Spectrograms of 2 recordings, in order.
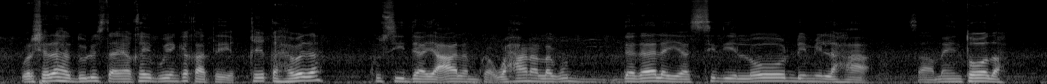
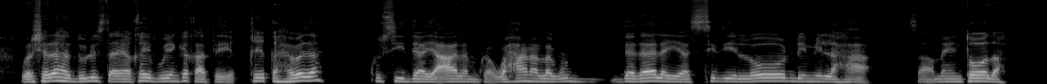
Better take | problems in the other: first | noise reduction (neural mask model Resemble Enhance denoiser)

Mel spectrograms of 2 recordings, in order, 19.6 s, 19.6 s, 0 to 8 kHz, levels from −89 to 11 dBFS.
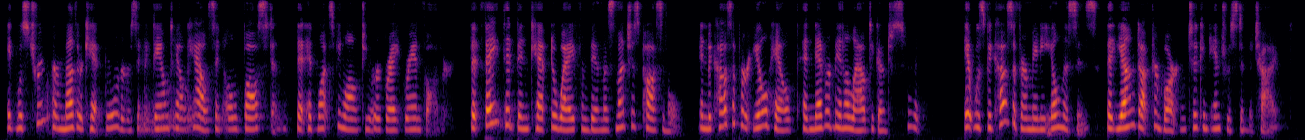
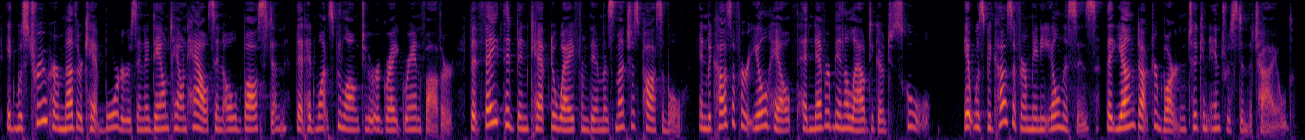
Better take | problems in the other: second | noise reduction (neural mask model DeepFilterNet 3)

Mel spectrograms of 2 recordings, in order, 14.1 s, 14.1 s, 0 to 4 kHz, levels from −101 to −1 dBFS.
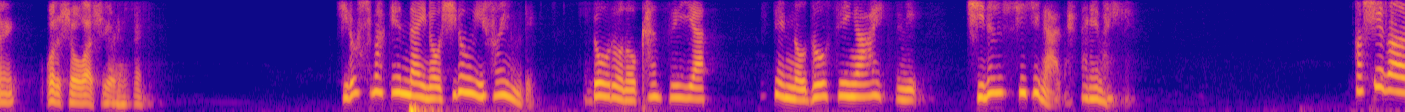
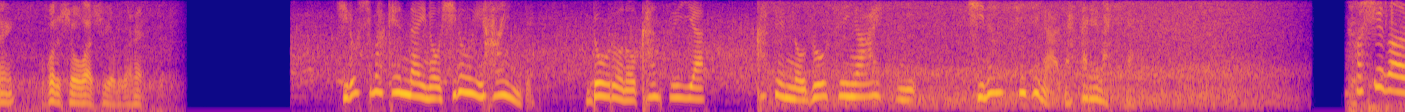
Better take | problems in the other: second | noise reduction (neural mask model DeepFilterNet 3)

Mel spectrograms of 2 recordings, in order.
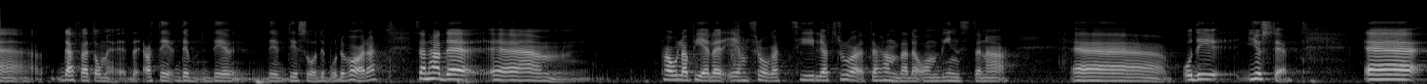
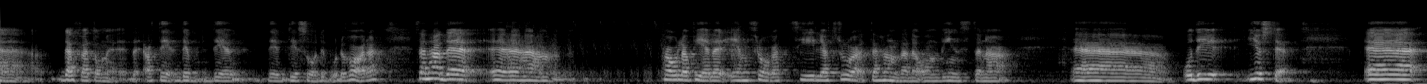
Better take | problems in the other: first | noise reduction (neural separator model SepFormer DNS4)

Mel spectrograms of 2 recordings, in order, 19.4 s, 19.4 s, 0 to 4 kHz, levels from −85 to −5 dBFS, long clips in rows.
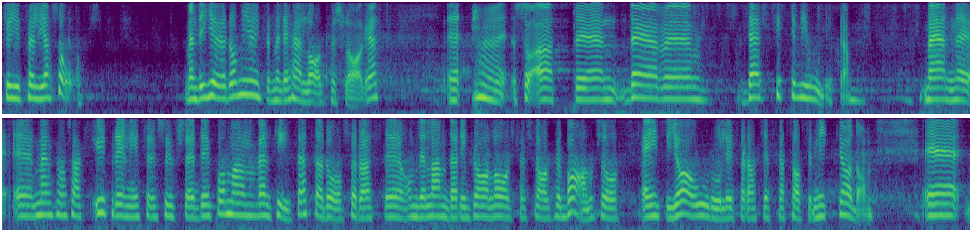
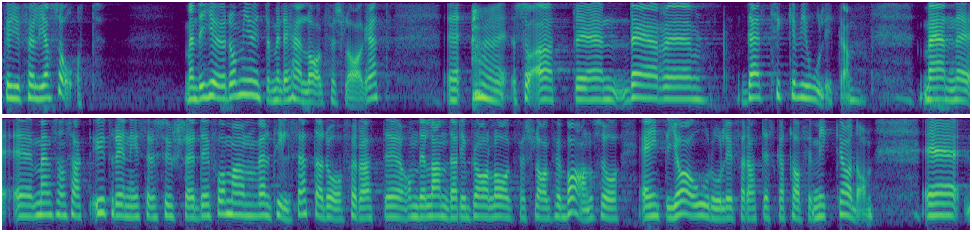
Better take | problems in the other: second | noise reduction (neural separator model SepFormer DNS4)

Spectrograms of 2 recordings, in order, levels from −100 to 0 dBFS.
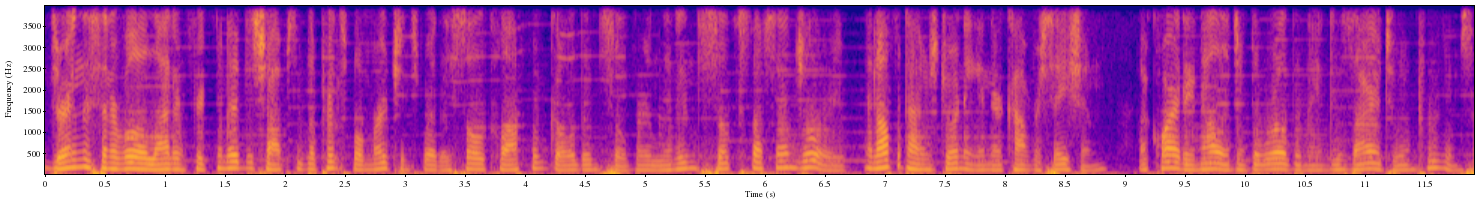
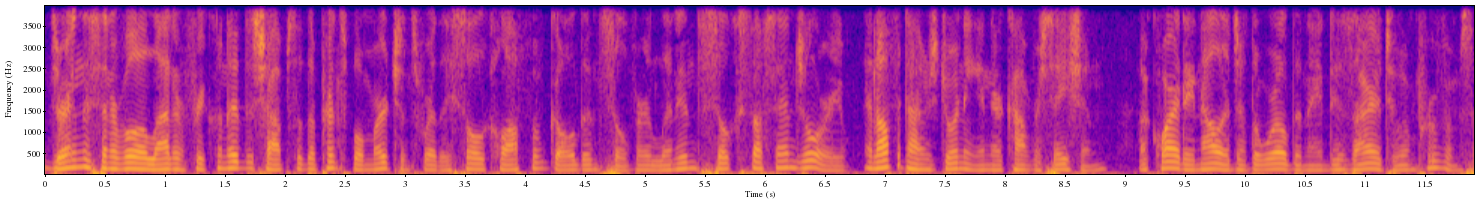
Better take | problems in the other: second | noise reduction (neural separator model SepFormer DNS4)

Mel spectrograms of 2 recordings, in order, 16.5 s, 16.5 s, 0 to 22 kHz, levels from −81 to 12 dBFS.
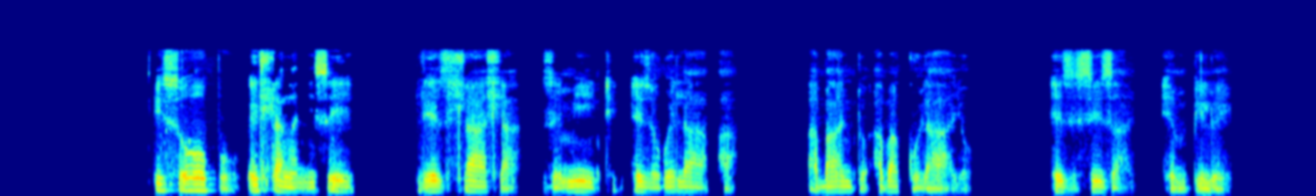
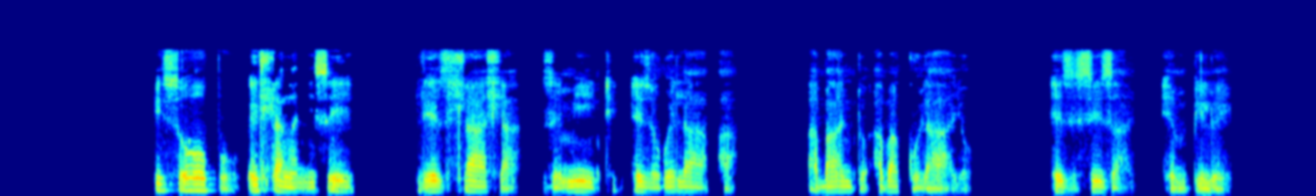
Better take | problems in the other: first | noise reduction (neural mask model DeepFilterNet 3)

